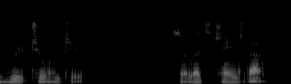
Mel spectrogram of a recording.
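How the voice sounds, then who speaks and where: At a moderate pace, a man with a fairly low pitch speaks with vocal fry and ordinary pitch variation. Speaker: maths tutor. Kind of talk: tutorial. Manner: casual, hesitant with fillers.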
